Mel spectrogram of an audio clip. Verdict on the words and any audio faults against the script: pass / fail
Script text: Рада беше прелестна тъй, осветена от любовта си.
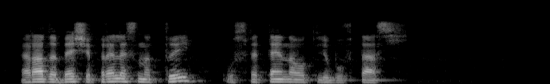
pass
